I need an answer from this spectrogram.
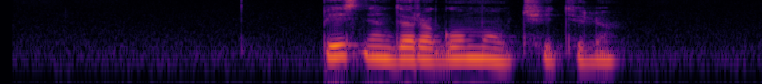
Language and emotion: Russian, neutral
